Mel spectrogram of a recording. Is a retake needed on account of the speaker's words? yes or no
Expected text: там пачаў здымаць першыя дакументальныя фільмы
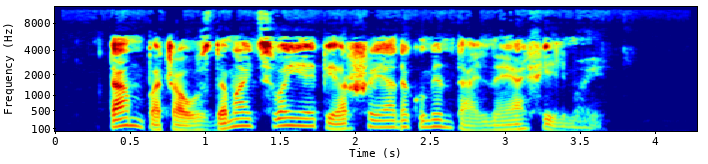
yes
